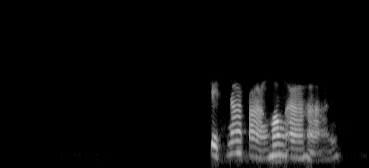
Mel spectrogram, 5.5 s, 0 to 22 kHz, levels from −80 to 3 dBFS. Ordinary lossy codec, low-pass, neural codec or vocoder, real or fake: none; 3.6 kHz; none; real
